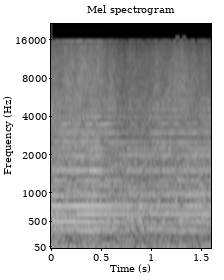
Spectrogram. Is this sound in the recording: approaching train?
yes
